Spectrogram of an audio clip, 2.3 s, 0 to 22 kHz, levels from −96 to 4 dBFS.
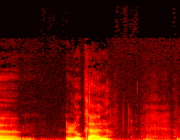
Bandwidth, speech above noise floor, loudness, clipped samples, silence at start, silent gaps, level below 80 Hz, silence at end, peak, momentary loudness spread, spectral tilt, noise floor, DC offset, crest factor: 10.5 kHz; 24 dB; -23 LUFS; under 0.1%; 0 s; none; -60 dBFS; 0 s; -6 dBFS; 25 LU; -8 dB/octave; -46 dBFS; under 0.1%; 18 dB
